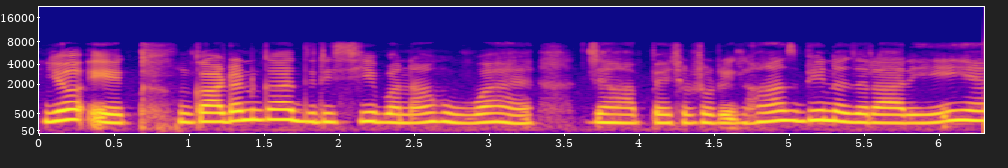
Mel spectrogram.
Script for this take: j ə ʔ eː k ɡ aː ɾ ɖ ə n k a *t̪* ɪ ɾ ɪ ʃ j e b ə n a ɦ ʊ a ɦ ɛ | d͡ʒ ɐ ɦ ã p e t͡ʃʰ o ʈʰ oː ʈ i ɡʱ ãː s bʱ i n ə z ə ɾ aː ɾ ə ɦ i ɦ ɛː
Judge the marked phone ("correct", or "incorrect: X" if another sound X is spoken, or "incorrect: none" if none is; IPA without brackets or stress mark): incorrect: d̪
